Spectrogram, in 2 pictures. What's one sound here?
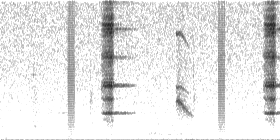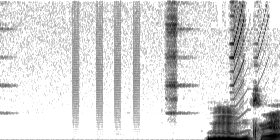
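Short electronic beeps chime as menu choices are made.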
